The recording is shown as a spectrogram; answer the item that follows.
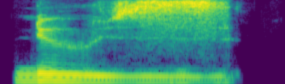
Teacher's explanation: it has voicing, so it sounds like a Z. News. So you already have your voice on when you're making ooh.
